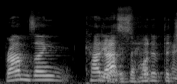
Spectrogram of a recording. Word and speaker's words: Ramzan Kadyrov: Ramzan Gadyarov. I assume that's Russian? – Hang on, Ramzan Gadyarov. – How would you spell it? – Ramzan Kadyrov.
